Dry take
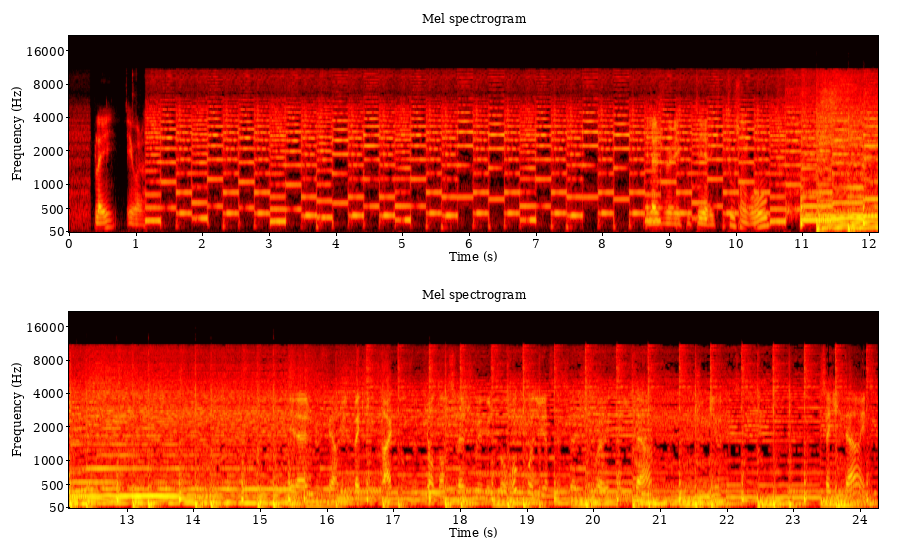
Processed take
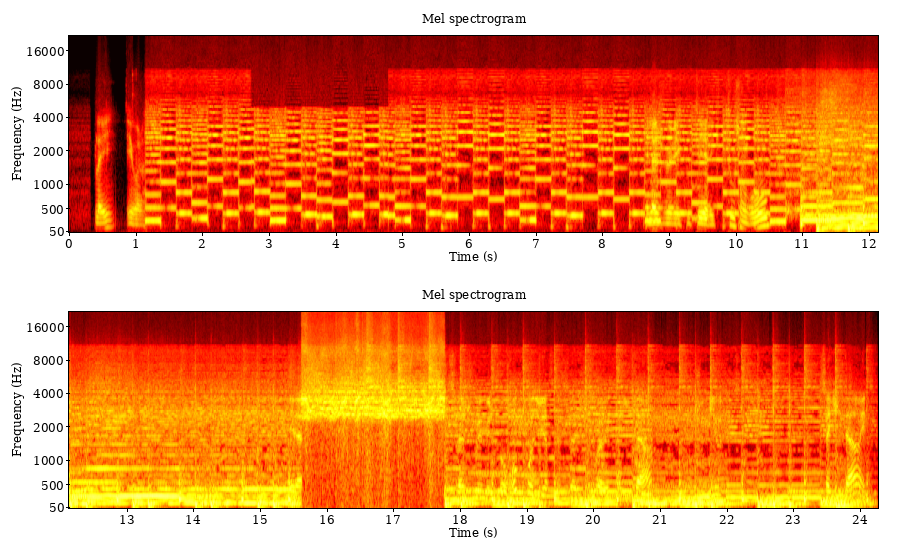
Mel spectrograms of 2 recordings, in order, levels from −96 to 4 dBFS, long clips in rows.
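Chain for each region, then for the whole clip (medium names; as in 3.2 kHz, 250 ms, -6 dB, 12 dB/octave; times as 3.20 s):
2.73–4.79 s: brick-wall FIR low-pass 4.9 kHz + frequency shift +20 Hz
15.62–17.77 s: steep high-pass 2.5 kHz 96 dB/octave + waveshaping leveller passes 5
whole clip: band-stop 3.9 kHz, Q 25; level rider gain up to 11.5 dB; waveshaping leveller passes 1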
